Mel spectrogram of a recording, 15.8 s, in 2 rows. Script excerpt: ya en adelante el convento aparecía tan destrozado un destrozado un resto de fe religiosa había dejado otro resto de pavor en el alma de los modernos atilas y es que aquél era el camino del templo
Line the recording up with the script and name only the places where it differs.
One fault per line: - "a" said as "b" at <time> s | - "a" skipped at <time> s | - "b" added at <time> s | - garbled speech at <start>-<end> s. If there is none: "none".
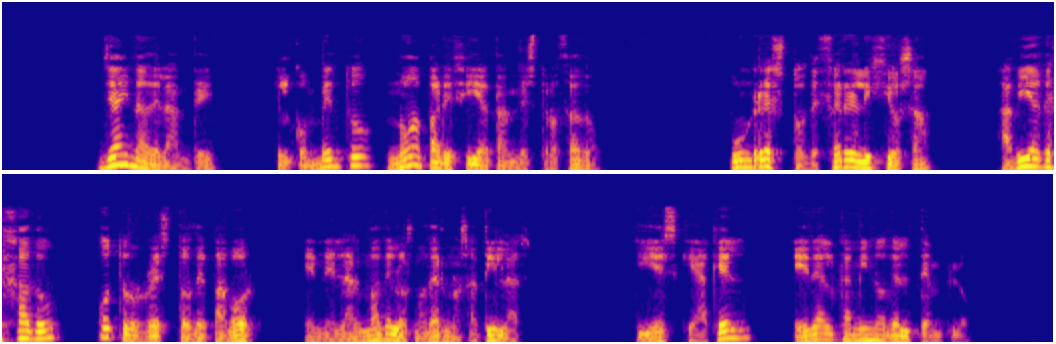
- "no" added at 2.9 s
- "destrozado un" skipped at 5.6 s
